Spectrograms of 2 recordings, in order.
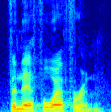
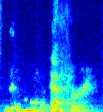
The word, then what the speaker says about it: phenylephrine: notice, to look at a particular ingredient called phenylephrine. I messed that up. The doctor's going to pronounce it correctly, though.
